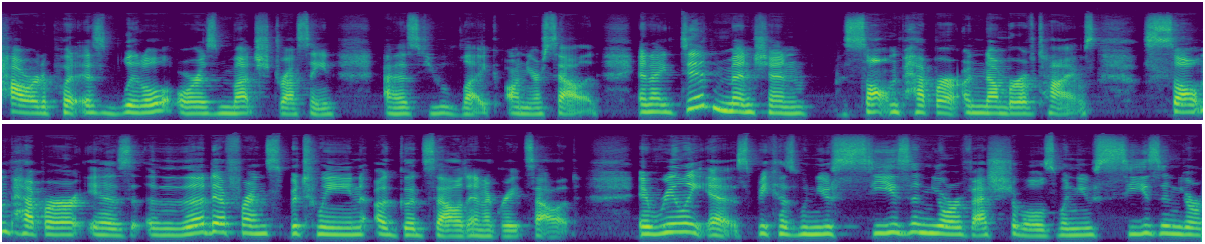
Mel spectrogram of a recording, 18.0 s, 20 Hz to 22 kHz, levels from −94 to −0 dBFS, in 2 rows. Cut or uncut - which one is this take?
uncut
